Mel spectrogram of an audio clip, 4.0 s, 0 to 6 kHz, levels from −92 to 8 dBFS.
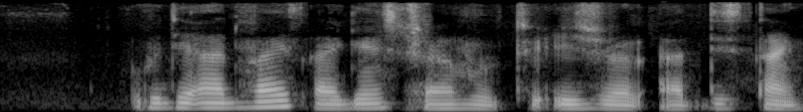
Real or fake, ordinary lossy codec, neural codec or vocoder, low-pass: real; AAC, 32 kbps; none; 5.4 kHz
